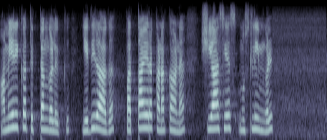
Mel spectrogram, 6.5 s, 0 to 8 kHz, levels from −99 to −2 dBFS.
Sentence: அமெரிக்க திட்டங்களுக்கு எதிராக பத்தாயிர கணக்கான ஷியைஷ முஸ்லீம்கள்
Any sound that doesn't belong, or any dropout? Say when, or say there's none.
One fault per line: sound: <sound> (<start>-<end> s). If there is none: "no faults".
no faults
